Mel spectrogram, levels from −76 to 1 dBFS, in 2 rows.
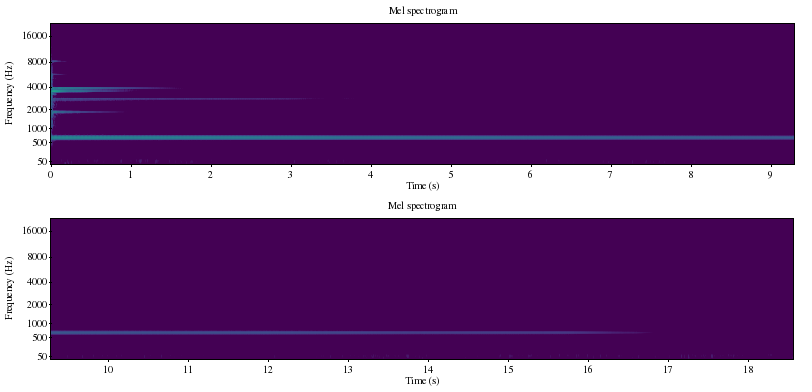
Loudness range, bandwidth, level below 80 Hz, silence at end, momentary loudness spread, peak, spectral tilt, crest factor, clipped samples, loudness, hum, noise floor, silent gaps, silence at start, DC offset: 19 LU; 15.5 kHz; -82 dBFS; 2.05 s; 20 LU; -18 dBFS; 1 dB/octave; 30 dB; under 0.1%; -47 LUFS; none; -81 dBFS; none; 0 s; under 0.1%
